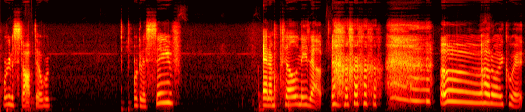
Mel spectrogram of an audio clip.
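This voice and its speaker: Speaking in a high, a bit bright voice with lively intonation, a woman hosts a let's play at a slow pace with long pauses. Her casual commentary is giggly and chatty, full of informal asides and some read-aloud narration. A dull lo-fi mic captures her with game music behind.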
